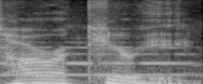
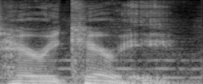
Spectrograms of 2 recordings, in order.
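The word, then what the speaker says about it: hara-kiri: one form of ritual suicide or seppuku was har Kiri was often mispronounced as Harry kry it means to impale one's Hara thereby cutting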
